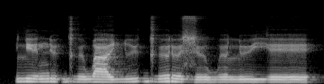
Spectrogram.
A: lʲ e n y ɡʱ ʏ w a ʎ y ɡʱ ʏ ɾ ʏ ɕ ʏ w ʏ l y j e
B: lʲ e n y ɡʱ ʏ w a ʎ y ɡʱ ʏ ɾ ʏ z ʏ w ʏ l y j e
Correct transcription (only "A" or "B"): B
